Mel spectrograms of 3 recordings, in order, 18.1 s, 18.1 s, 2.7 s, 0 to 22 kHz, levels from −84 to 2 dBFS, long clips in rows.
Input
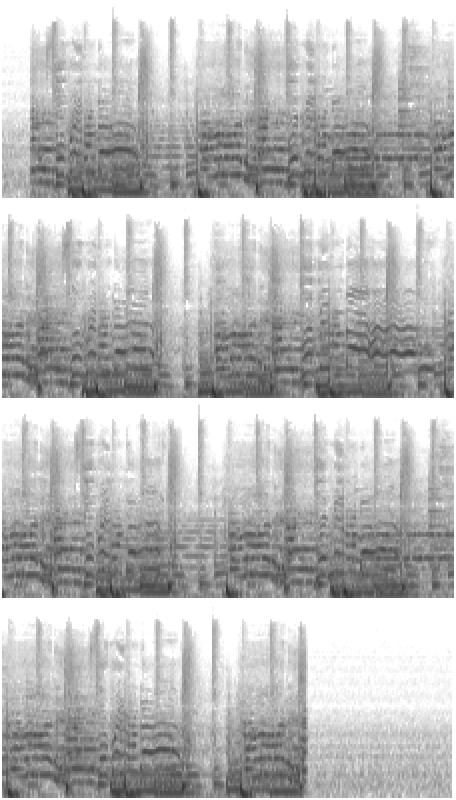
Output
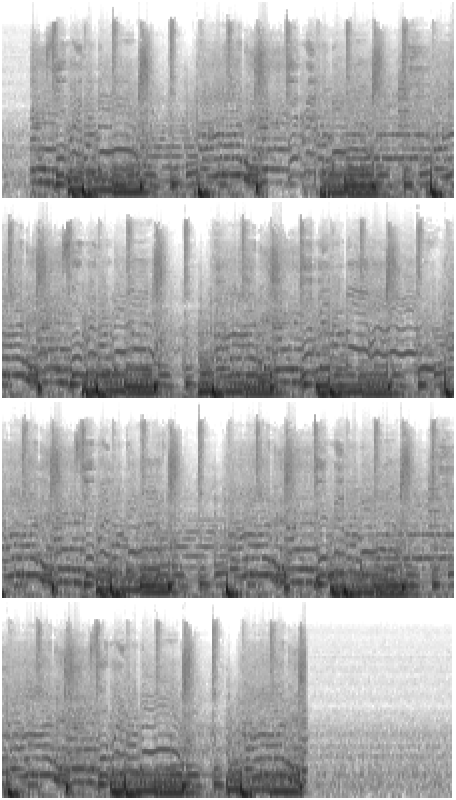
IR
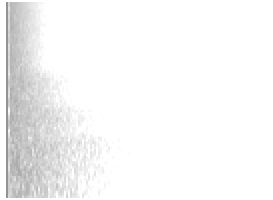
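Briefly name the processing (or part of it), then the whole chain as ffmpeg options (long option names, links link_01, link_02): one-band saturation: -filter_complex "[0:a]asettb=1/sr,asplit=3[link_01][link_02][link_03];[link_01]atrim=end=2.664[link_04];[link_02]atrim=start=2.66:end=3.19,asetpts=PTS-STARTPTS,afade=type=in:duration=0.004:curve=qsin,afade=type=out:start_time=0.526:duration=0.004:curve=qsin,highpass=frequency=1300:poles=1[link_05];[link_03]atrim=start=3.186[link_06];[link_04][link_05]acrossfade=duration=0.004:curve1=hsin:curve2=qsin[link_07];[link_07][link_06]acrossfade=duration=0.004:curve1=qsin:curve2=hsin,acrossover=split=420|4100[link_08][link_09][link_10];[link_09]asoftclip=type=tanh:threshold=-39dB[link_11];[link_08][link_11][link_10]amix=inputs=3:normalize=0,volume=8dB"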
